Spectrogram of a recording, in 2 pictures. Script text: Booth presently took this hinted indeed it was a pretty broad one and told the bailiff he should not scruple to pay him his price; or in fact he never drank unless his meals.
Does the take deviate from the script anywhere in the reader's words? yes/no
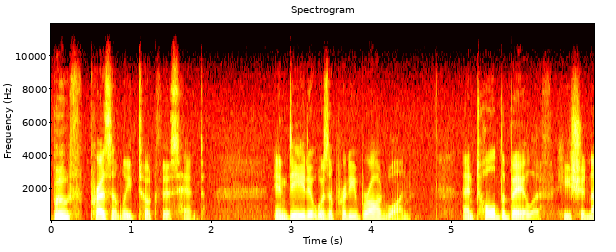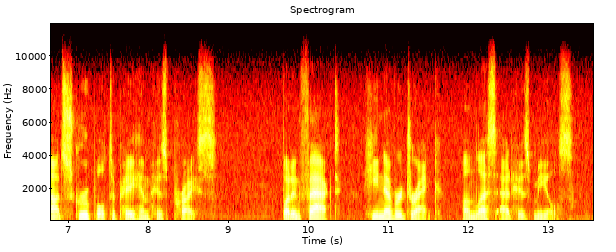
yes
